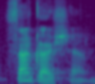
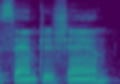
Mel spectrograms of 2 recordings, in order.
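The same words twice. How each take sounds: First: Said in the usual way. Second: "San Kishan" drawn out slowly, mangling the name; garbled slow "San Kishan"; mispronounced name. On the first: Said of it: "Pronounce their name correctly". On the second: Shown as a demonstration. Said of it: "If you mispronounce my name".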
